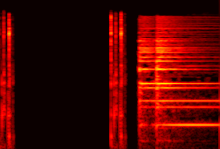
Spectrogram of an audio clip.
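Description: A short click, then a quick double click about a second in, followed by a bright notification-bell ding that keeps ringing and slowly fades: a subscribe-button sound effect of mouse clicks and a bell chime.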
